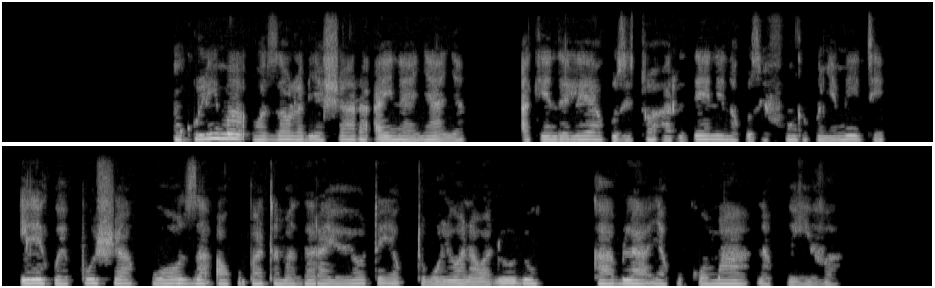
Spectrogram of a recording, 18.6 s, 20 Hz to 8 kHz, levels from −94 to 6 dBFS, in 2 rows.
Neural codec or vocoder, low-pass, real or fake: vocoder, 44.1 kHz, 128 mel bands every 256 samples, BigVGAN v2; 7.2 kHz; fake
